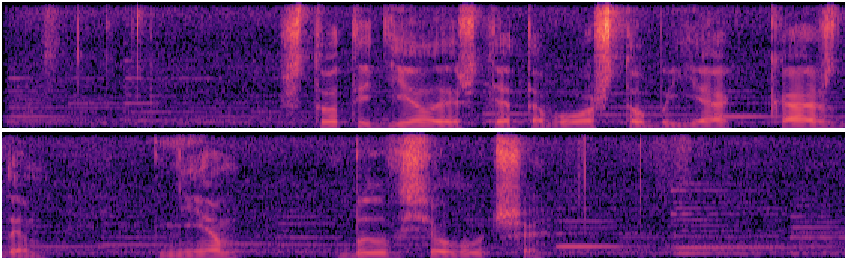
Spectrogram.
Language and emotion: Russian, neutral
